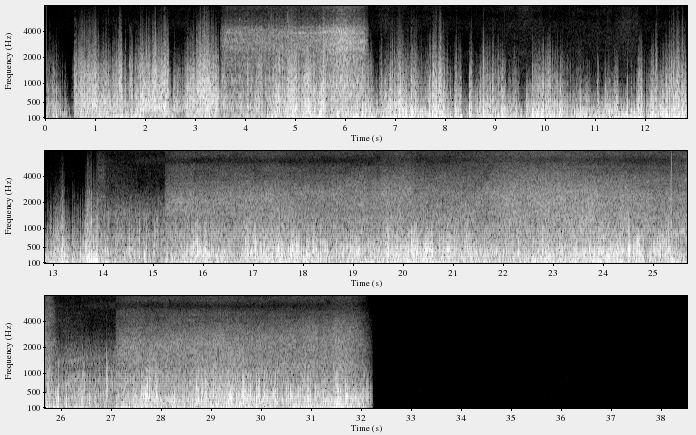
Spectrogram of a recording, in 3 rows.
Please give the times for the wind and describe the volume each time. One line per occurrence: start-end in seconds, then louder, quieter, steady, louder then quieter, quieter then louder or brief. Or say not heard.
0.0-32.2 steady.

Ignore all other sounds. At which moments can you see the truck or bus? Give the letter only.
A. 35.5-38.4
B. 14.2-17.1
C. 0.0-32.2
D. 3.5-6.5
D.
